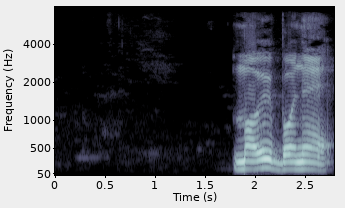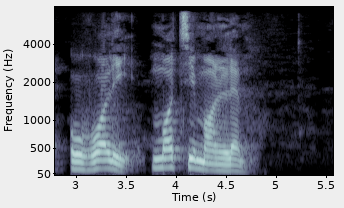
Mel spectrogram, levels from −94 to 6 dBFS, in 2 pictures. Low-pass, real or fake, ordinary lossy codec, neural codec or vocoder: 7.2 kHz; real; MP3, 64 kbps; none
